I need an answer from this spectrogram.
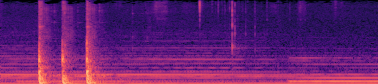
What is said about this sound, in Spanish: Tocan a la puerta. ¿Quién será? ¿Qué querrá?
